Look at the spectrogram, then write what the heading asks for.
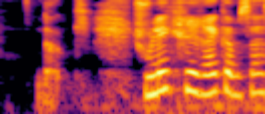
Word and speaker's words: Ngoc: Mais non, c'est Noc. Noc.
